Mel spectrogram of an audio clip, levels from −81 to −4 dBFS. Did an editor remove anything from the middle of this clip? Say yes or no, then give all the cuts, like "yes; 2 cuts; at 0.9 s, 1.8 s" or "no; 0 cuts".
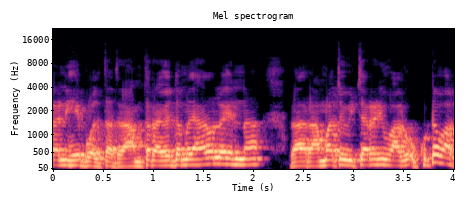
no; 0 cuts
